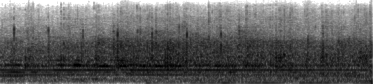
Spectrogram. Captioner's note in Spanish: aplausos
